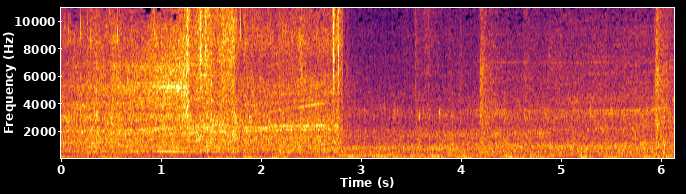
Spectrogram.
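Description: Dramatic promo soundtrack: a heavy low rumble with held low notes and irregular deep hits. A high hiss drops away about three seconds in.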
